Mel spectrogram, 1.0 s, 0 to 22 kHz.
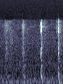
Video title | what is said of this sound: Let's Talk Hermès: Episode 2 | when you knock onto something like Togo you get a different sound so you literally get that boxy kind of sound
